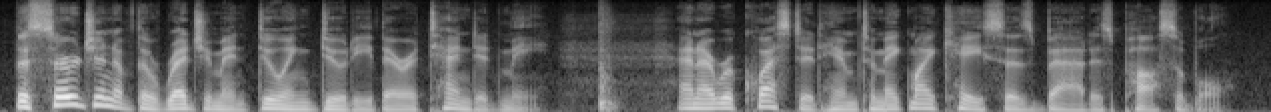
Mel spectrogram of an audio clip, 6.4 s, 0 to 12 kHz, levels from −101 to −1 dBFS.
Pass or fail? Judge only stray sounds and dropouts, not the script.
fail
